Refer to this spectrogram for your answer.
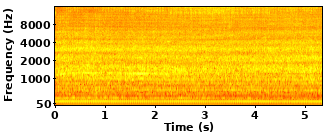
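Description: A steady idling engine hum fills the clip, with no animal sounds heard.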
